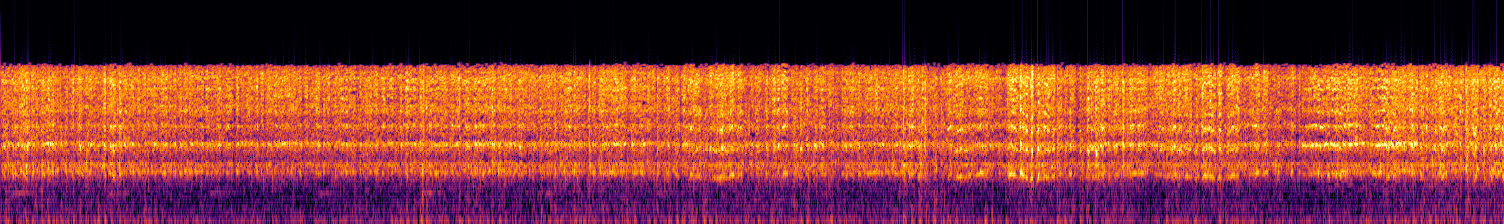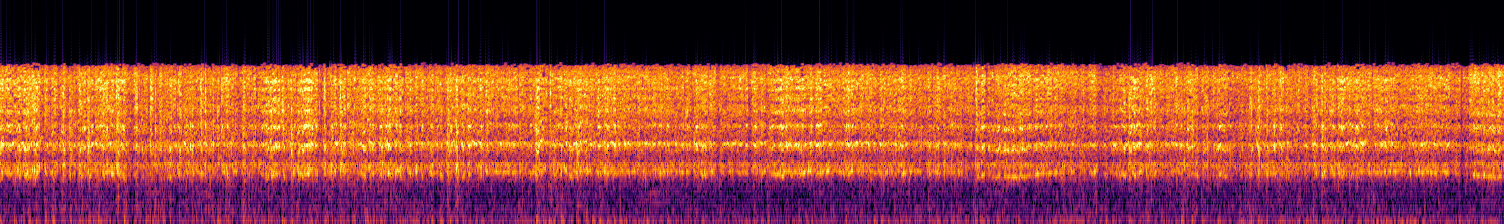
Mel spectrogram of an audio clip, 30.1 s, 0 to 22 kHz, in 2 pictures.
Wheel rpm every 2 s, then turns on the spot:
230, 240, 230, 230, 230, 220, 220, 220, 220, 220, 230, 230, 230, 230, 230.
none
